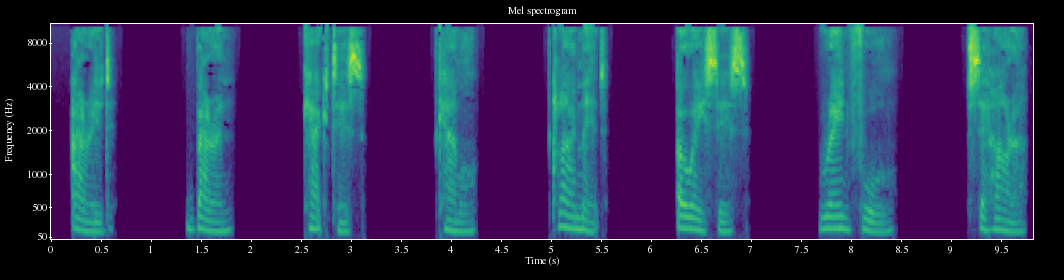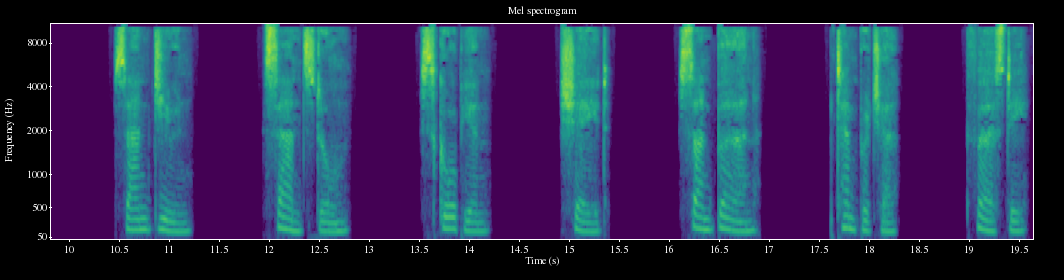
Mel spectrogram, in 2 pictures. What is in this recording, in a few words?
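desert, British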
